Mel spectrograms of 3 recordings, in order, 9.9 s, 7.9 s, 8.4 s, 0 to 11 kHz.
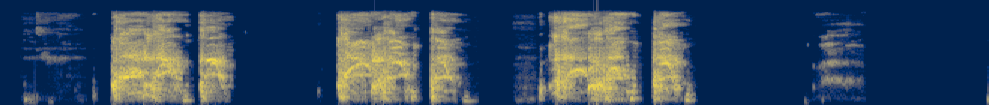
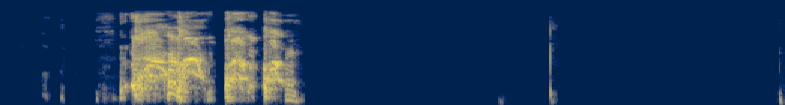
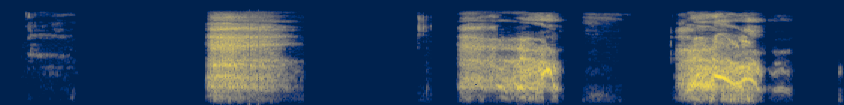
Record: three_cough_length: 9.9 s
three_cough_amplitude: 32768
three_cough_signal_mean_std_ratio: 0.49
cough_length: 7.9 s
cough_amplitude: 32001
cough_signal_mean_std_ratio: 0.34
exhalation_length: 8.4 s
exhalation_amplitude: 28594
exhalation_signal_mean_std_ratio: 0.43
survey_phase: beta (2021-08-13 to 2022-03-07)
age: 65+
gender: Male
wearing_mask: 'No'
symptom_cough_any: true
symptom_runny_or_blocked_nose: true
symptom_shortness_of_breath: true
smoker_status: Ex-smoker
respiratory_condition_asthma: false
respiratory_condition_other: false
recruitment_source: Test and Trace
submission_delay: 1 day
covid_test_result: Negative
covid_test_method: RT-qPCR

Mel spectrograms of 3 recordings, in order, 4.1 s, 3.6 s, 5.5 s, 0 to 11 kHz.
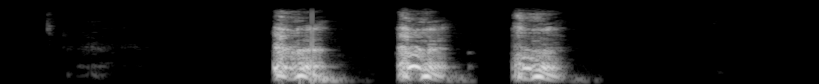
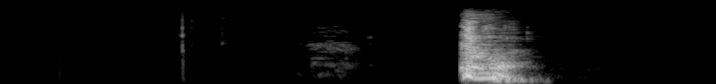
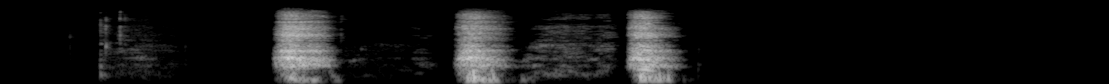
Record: three_cough_length: 4.1 s
three_cough_amplitude: 27217
three_cough_signal_mean_std_ratio: 0.34
cough_length: 3.6 s
cough_amplitude: 25523
cough_signal_mean_std_ratio: 0.21
exhalation_length: 5.5 s
exhalation_amplitude: 20645
exhalation_signal_mean_std_ratio: 0.26
survey_phase: beta (2021-08-13 to 2022-03-07)
age: 18-44
gender: Male
wearing_mask: 'No'
symptom_none: true
smoker_status: Never smoked
respiratory_condition_asthma: false
respiratory_condition_other: false
recruitment_source: REACT
submission_delay: 1 day
covid_test_result: Negative
covid_test_method: RT-qPCR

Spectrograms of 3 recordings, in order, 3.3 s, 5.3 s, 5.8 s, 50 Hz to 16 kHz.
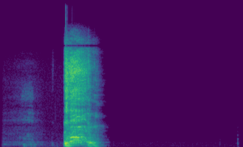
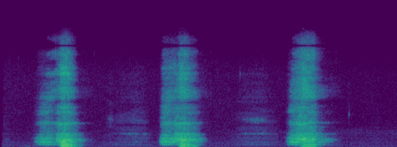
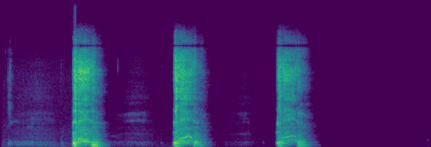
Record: cough_length: 3.3 s
cough_amplitude: 32395
cough_signal_mean_std_ratio: 0.26
exhalation_length: 5.3 s
exhalation_amplitude: 10029
exhalation_signal_mean_std_ratio: 0.41
three_cough_length: 5.8 s
three_cough_amplitude: 30560
three_cough_signal_mean_std_ratio: 0.31
survey_phase: beta (2021-08-13 to 2022-03-07)
age: 45-64
gender: Male
wearing_mask: 'No'
symptom_none: true
smoker_status: Ex-smoker
respiratory_condition_asthma: false
respiratory_condition_other: false
recruitment_source: REACT
submission_delay: 2 days
covid_test_result: Negative
covid_test_method: RT-qPCR
influenza_a_test_result: Unknown/Void
influenza_b_test_result: Unknown/Void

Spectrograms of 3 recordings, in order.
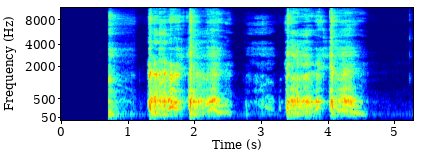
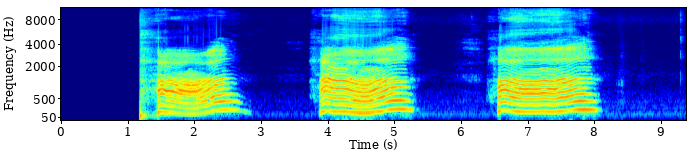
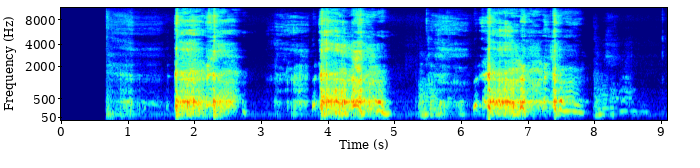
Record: cough_length: 5.3 s
cough_amplitude: 26028
cough_signal_mean_std_ratio: 0.52
exhalation_length: 9.4 s
exhalation_amplitude: 26027
exhalation_signal_mean_std_ratio: 0.59
three_cough_length: 9.1 s
three_cough_amplitude: 26028
three_cough_signal_mean_std_ratio: 0.49
survey_phase: beta (2021-08-13 to 2022-03-07)
age: 65+
gender: Male
wearing_mask: 'No'
symptom_none: true
smoker_status: Ex-smoker
respiratory_condition_asthma: false
respiratory_condition_other: true
recruitment_source: REACT
submission_delay: 4 days
covid_test_result: Negative
covid_test_method: RT-qPCR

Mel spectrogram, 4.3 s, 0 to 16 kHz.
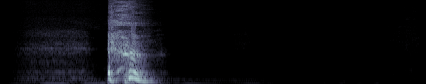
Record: cough_length: 4.3 s
cough_amplitude: 29162
cough_signal_mean_std_ratio: 0.23
survey_phase: beta (2021-08-13 to 2022-03-07)
age: 65+
gender: Male
wearing_mask: 'No'
symptom_none: true
smoker_status: Never smoked
respiratory_condition_asthma: false
respiratory_condition_other: false
recruitment_source: REACT
submission_delay: 2 days
covid_test_result: Negative
covid_test_method: RT-qPCR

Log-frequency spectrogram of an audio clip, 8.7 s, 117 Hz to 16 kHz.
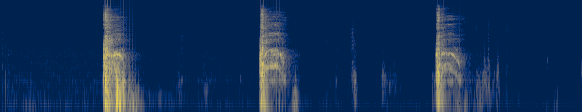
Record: three_cough_length: 8.7 s
three_cough_amplitude: 32732
three_cough_signal_mean_std_ratio: 0.22
survey_phase: beta (2021-08-13 to 2022-03-07)
age: 18-44
gender: Male
wearing_mask: 'No'
symptom_none: true
smoker_status: Never smoked
respiratory_condition_asthma: false
respiratory_condition_other: false
recruitment_source: Test and Trace
submission_delay: 1 day
covid_test_result: Positive
covid_test_method: RT-qPCR
covid_ct_value: 29.6
covid_ct_gene: ORF1ab gene
covid_ct_mean: 30.4
covid_viral_load: 110 copies/ml
covid_viral_load_category: Minimal viral load (< 10K copies/ml)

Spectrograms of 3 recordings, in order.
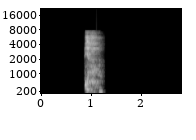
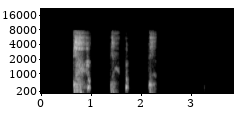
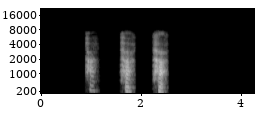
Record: cough_length: 2.8 s
cough_amplitude: 31770
cough_signal_mean_std_ratio: 0.23
three_cough_length: 3.8 s
three_cough_amplitude: 23749
three_cough_signal_mean_std_ratio: 0.23
exhalation_length: 4.3 s
exhalation_amplitude: 18365
exhalation_signal_mean_std_ratio: 0.26
survey_phase: alpha (2021-03-01 to 2021-08-12)
age: 18-44
gender: Female
wearing_mask: 'No'
symptom_none: true
smoker_status: Never smoked
respiratory_condition_asthma: false
respiratory_condition_other: false
recruitment_source: REACT
submission_delay: 1 day
covid_test_result: Negative
covid_test_method: RT-qPCR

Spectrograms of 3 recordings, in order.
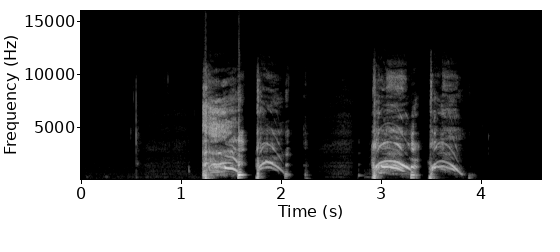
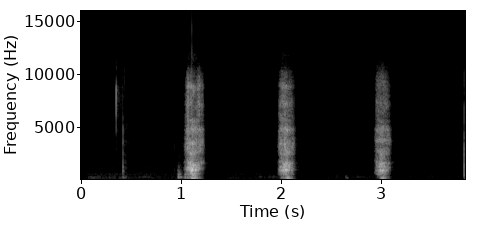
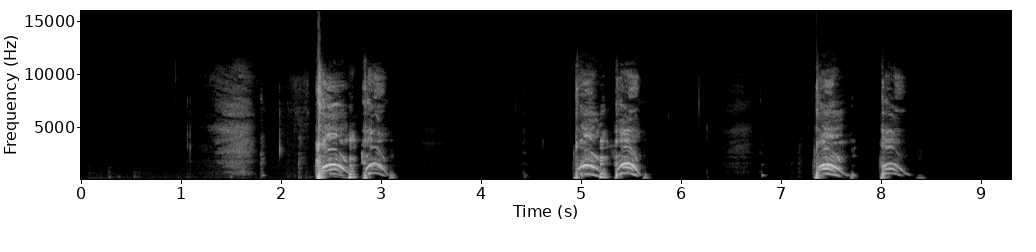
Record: cough_length: 4.6 s
cough_amplitude: 32767
cough_signal_mean_std_ratio: 0.46
exhalation_length: 3.8 s
exhalation_amplitude: 32189
exhalation_signal_mean_std_ratio: 0.24
three_cough_length: 9.3 s
three_cough_amplitude: 32768
three_cough_signal_mean_std_ratio: 0.35
survey_phase: beta (2021-08-13 to 2022-03-07)
age: 45-64
gender: Male
wearing_mask: 'No'
symptom_cough_any: true
symptom_onset: 7 days
smoker_status: Ex-smoker
respiratory_condition_asthma: false
respiratory_condition_other: false
recruitment_source: Test and Trace
submission_delay: 1 day
covid_test_result: Positive
covid_test_method: ePCR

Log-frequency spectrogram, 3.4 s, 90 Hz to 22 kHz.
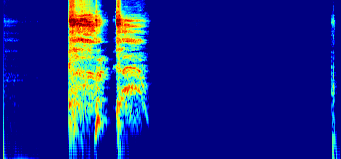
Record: cough_length: 3.4 s
cough_amplitude: 32768
cough_signal_mean_std_ratio: 0.38
survey_phase: beta (2021-08-13 to 2022-03-07)
age: 45-64
gender: Male
wearing_mask: 'No'
symptom_none: true
smoker_status: Never smoked
respiratory_condition_asthma: false
respiratory_condition_other: false
recruitment_source: REACT
submission_delay: 6 days
covid_test_result: Negative
covid_test_method: RT-qPCR
influenza_a_test_result: Negative
influenza_b_test_result: Negative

